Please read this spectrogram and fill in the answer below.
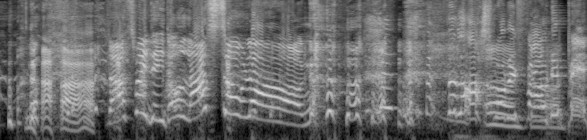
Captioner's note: laughter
